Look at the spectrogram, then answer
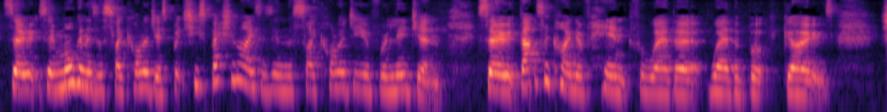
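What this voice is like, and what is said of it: English accent. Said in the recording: “you might be able to tell from my accent, I'm English”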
